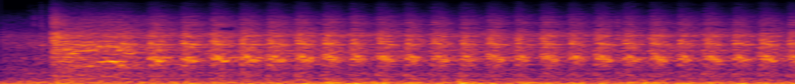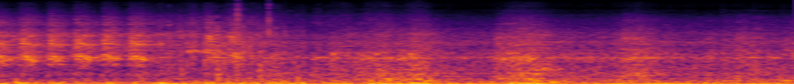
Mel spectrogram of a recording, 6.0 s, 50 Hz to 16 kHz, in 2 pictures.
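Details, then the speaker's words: 12-valve diesel truck with common-rail exhaust manifold, cranked long to prime oil, no coolant added yet: long steady cranking churn, then catches and settles into rough diesel idle; normal start. "Oh, we got her started. See if it stays running though."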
